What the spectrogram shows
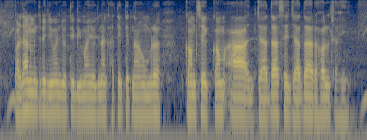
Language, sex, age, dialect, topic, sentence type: Bhojpuri, male, 18-24, Southern / Standard, banking, question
